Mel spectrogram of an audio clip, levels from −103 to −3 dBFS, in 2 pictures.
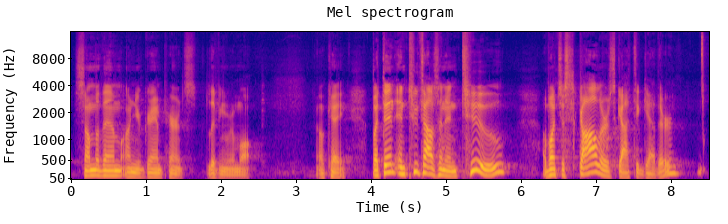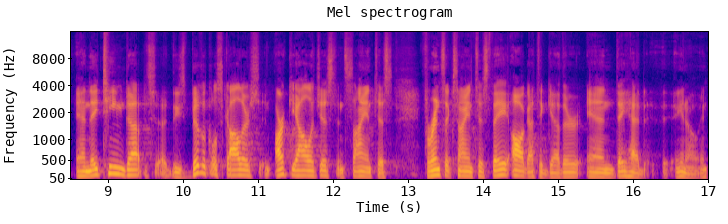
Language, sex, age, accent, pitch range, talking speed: English, male, 50-69, American, 100-140 Hz, 155 wpm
